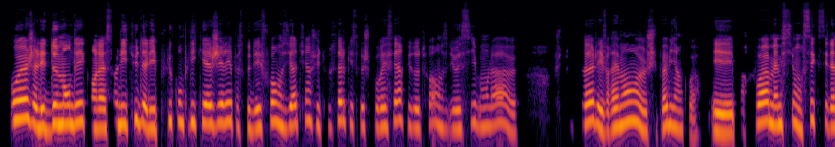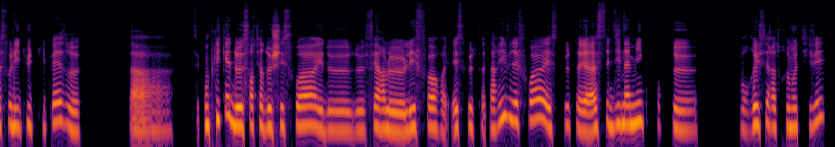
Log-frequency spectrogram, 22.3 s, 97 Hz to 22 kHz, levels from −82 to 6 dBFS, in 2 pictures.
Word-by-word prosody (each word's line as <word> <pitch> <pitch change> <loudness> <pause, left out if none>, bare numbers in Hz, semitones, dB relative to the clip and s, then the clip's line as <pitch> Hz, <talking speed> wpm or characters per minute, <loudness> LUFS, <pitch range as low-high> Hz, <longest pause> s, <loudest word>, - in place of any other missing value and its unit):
Ouais, 275 +2 +9
j'allais 210 -5 +5
te 180 - -4
demander 230 +2 +5
quand 200 -4 -5
la 195 0 +3
solitude, 235 +3 0
elle 215 -3 +5
est 195 - +2
plus 250 - -5
compliquée 240 -1 0
à 230 - +6
gérer 240 +2 +2
parce 210 -4 -13
que, 195 - -5
des 195 +2 +1
fois, 255 +5 -1
on 240 - +1
se 210 - -2
dit: 215 - +1
«Ah 220 - +2
tiens, 265 +3 -6
je - - -11
suis 215 -2 -6
tout 205 - -20
seul, 255 +6 +1
qu'est-ce 225 -4 -12
que 210 - -5
je - - -12
pourrais 205 0 -2
faire?», 260 +4 -1
puis 215 - -11
d'autres 195 -2 -4
fois, 230 - -9
on 220 -3 -5
se 190 - -14
dit 190 +1 -7
aussi: 195 +6 -5
«Bon, 210 0 -7
là, 220 0 -4
heu, 165 - -8 0.5
je - - -29
suis - - -36
tout - - -37
seul 240 +1 +4
et 195 - +5
vraiment, 220 +8 +3
heu, 190 - +1
je 175 - -7
suis - - -14
pas 205 +2 +1
bien, 200 -4 -2
quoi». 145 -5 -14
Et 165 -1 +4
parfois, 235 +7 +4
même 225 -2 +3
si 220 - -13
on 220 -5 0
sait 265 +8 -3
que - - -28
c'est 240 - -7
la 205 -1 +1
solitude 210 0 -3
qui 200 - -16
pèse, 245 +2 -2
heu, 180 -3 -2 0.6
bah, 90 - -5 0.3
c'est - - -23
compliqué 275 +8 +1
de 215 -3 +6
sortir 215 +1 -3
de 205 0 +2
chez 210 +2 -1
soi 215 +1 +1
et 190 - -1
de 180 -1 -5
de 185 +1 -5
faire 195 +1 -1
le 175 -2 +1
l'effort, 200 +1 -1
ouais. 165 - -9
Est-ce 195 +3 -3
que 210 - -5
ça - - -12
t'arrive 255 +10 -2
des 255 -2 +1
fois? 265 +2 +1
Est-ce 205 -4 -3
que - - -8
tu 210 -1 -8
es 180 -1 +2
assez 190 +8 0
dynamique 230 +3 +2
pour 215 - -20
te 185 -2 -4 0.6
pour 185 -1 -13
réussir 225 +2 +1
à 205 - -2
te - - -28
remotiver? 210 +6 -4
215 Hz, 270 wpm, -22 LUFS, 195-235 Hz, 0.6 s, Ouais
